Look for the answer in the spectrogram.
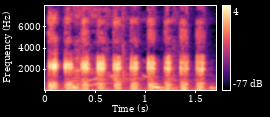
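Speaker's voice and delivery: breathy sputtering engine imitation; starter noise. Rider retelling the bump-start trouble, mock engine sputter. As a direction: sputter it out, trailing into a laugh. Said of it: "and I'm like, it was like".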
